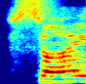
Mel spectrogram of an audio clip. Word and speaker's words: sine: way we write it so sign is is spelled s n e uh but when you're using it in an equation you don't write it like that you write it as Sin n and we say sign and then s of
